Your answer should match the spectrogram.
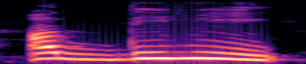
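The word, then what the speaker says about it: عبده: Lalu selanjutnya lafaz abdihi. Hukumnya ialah qalqalah sugro. Nah, di sini qalqalah sugro. Kenapa? Karena huruf qalqalah ba berharkat sukun dan posisinya di tengah kalimat. Cara membacanya pun dipantulkan secara ringan. Abdihi.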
